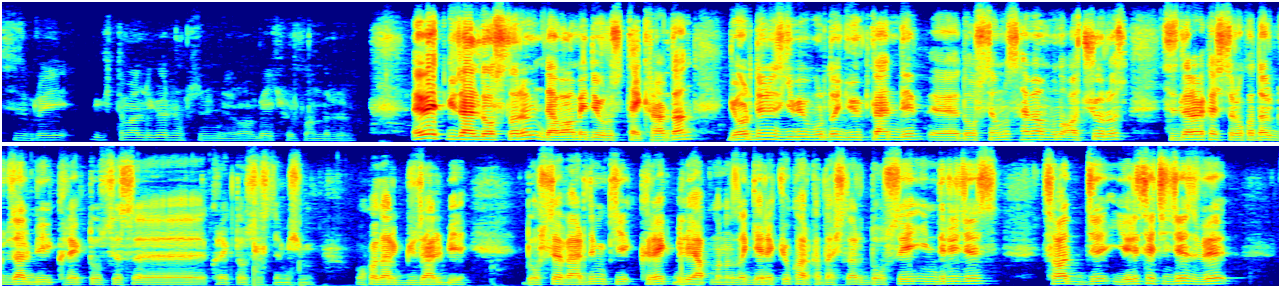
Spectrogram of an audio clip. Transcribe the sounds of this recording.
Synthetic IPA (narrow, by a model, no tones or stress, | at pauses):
sizbuɾajɯ | byiçt̪ʰimalʲːɛɟø̞ɾyɾmsynbilʲmijoɾmabɛlʲcʰi̥kʰut̪lˠand̪ɯɾɯɾum | ɛvɛt̪̚ɟyzælʲd̪o̞st̪lˠaɾɯmd̪e̞vaːme̞d̪ijo̞ɾuz̥t̪ʰɛcɾaɾd̪anɟø̞ɾd̪yːnyzɟibibuɾd̪ajycʰlʲænd̪id̪o̞sjamɯz̥hemænbunuat͡ʃʰɯjo̞ɾuz̥sizlʲæɾaɾkʰaʃlˠaɾo̞kʰad̪aɾɟyzælʲbikʰɯɾɛc̚d̪o̞sjasɯkʰɯɾɛc̚d̪o̞sjasɯd̪e̞miʃim | o̞kʰad̪aɾɟyzælʲbid̪o̞sjavæɾd̪imcʰikʰɾɛc̚bilʲɛjapmanɯzaɟe̞ɾɛcjo̞kaɾkʰad̪aʃlˠaɾd̪o̞sjajɯind̪iɾid͡ʒɛz̥ | saːd̪e̞d͡ʒɛje̞ɾise̞t͡ʃʰid͡ʒɛzvɛ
